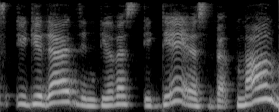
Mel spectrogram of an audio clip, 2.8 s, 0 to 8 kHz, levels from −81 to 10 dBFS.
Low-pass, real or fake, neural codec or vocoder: 7.2 kHz; fake; codec, 16 kHz, 0.5 kbps, FunCodec, trained on LibriTTS, 25 frames a second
